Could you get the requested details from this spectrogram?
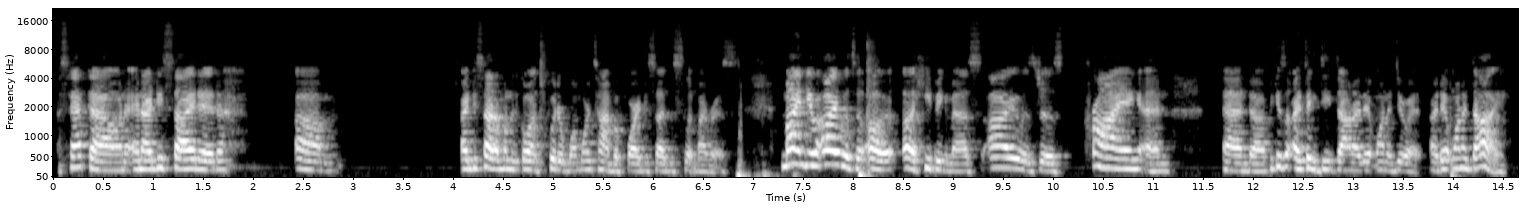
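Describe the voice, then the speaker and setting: A woman's voice: medium pitch, normal speed. A woman, telling a personal story to camera in a rambling, candid way with fillers and repeats.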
